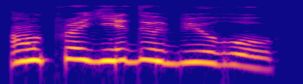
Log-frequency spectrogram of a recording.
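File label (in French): "employe de bureau", French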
